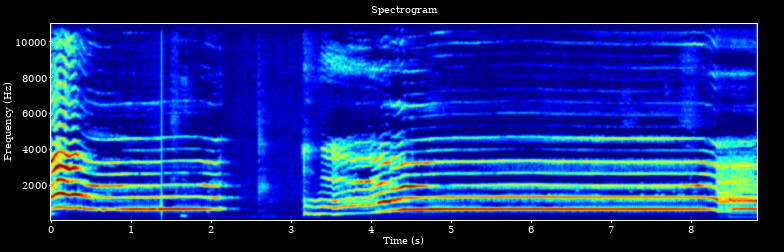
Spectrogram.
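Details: Basenji Ginger Snap, a female dog, vocalising while playing with her owner: a long, steady, tonal howl with rich harmonics. It breaks off briefly, then resumes with a rising, wavering start before settling into a level sustained note.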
